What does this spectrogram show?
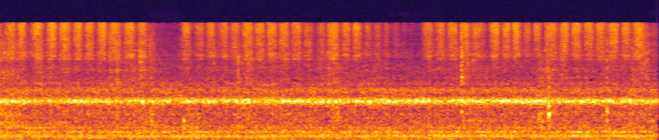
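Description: A block of rod-grip wax rubbed quickly back and forth over an EVA foam fishing-rod grip: a faint, rapid scraping rub that breaks off briefly twice. A faint steady tone sits under it.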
